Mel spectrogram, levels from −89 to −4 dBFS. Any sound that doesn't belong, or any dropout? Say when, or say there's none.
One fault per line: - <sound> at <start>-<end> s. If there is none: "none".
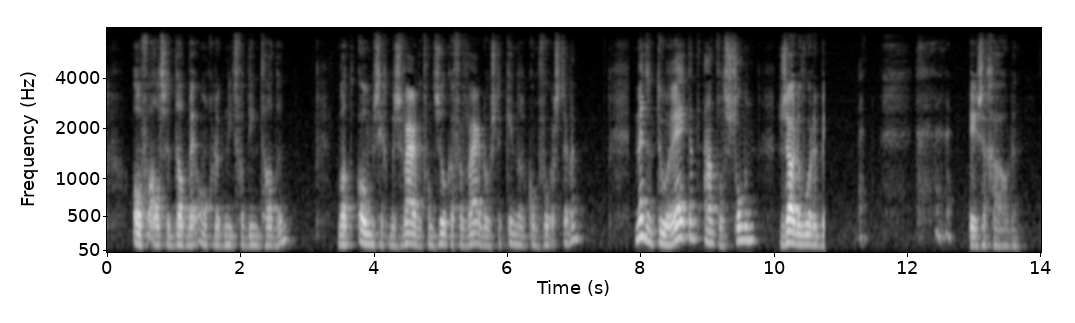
- laugh at 11.2-12.8 s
